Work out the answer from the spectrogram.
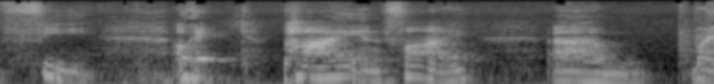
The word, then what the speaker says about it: phi: numbers like PI or fie fie I spend a degree in college it's actually pronounced P and fee okay PI and Phi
